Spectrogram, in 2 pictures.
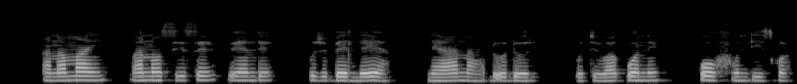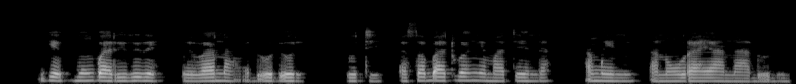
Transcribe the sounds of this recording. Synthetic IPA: anamai | ʋano̞sisekue̞nde̞ | kuʐibʱe̞ɮe̞ja | ne̞anaːɗo̞ɗo̞ɾi | kutiʋako̞ne̞ | kofundiswa | ŋɡe̞muɡwaɾirire̞we̞ʋanaʋa̰ɗo̞ɗo̞ɾi | kutiasaɓatwaŋɡe̞mate̞nda̰ː | mwe̞nia̰no̞uɾʔajaːnaːɗo̰ɗo̞ːri

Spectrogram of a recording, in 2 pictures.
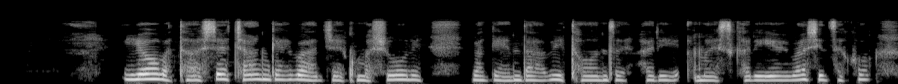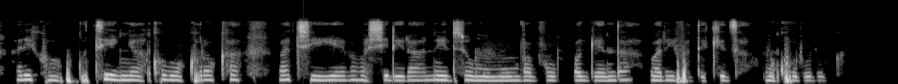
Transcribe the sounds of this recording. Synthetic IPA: ijo̞βatʰaːʃe̞t͡ʃaːŋɡe̞βad͡ʒe̞kʰumaʃuːɾeβaɡe̞ːndaβiːtʰo̞ːnze̞haɾiamaisi̥kʰaɾijeβaʃize̞kʰo̞haɾikʰo̞uɡ̥utʰiːɲakʰoβokʰoɾo̞kʰaβat͡ʃiːje̞βaβaʃiɾiɾaniːvjumumuːɱvavuβaɡe̞ːndaβaɾifadikʰizamukʰuɾuɾuɡ̥ḁ

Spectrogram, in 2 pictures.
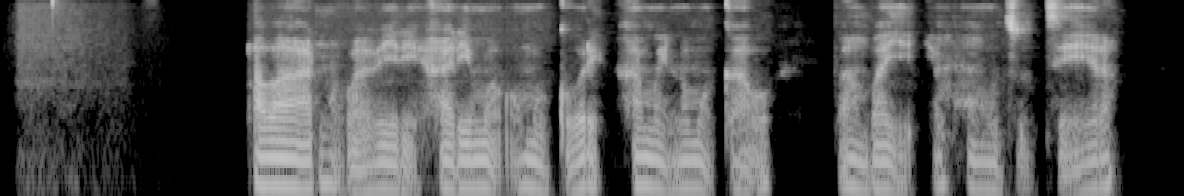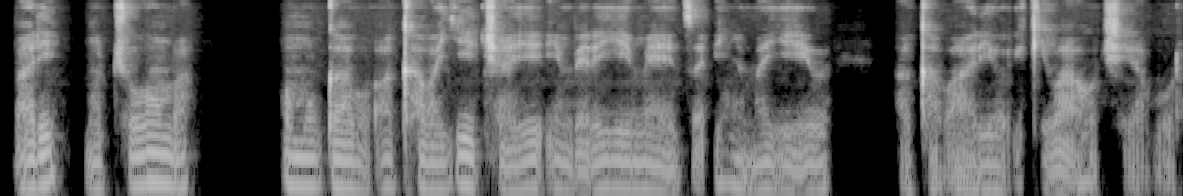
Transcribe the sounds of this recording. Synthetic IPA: aβan̥huβaβiɾḭhaɾimŋo̞̰ʔumuɡo̞ɾe̞hamŋe̞numuɡ̥aβo̞̰ | βaːmbaje̞̰im̥huːzṵtʰe̞ɾa | βaɾi | mut͡ʃuːmba | umuɡaβo̞̰ʔakʰaβajit͡ʃaje̞ʔimbe̞ɾe̞jime̞za̰ʔiɲumajiːwe̞ | hakʰaβa̰haɾijo̞̰ʔikʰiβa̰ho̞t͡ʃiɾa̰βṵɾa

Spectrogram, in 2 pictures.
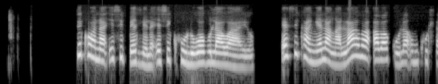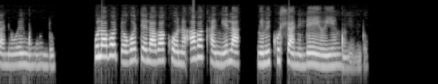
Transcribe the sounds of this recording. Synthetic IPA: sikʰɔnaʔisib̥ʱɛɮɛlaʔesikʰuluɣoβulawaːjɔ | esikʰaŋɛlaŋalaβaʔaβaɡ̥ʱulaum̩kʰuɬanɛwɛŋ͡ǃʱɔːndʱɔ | ɣulaβɔd̥ʱɔɣɔtʼɛlaβakʰɔnaʔaβakʰaŋɛla | ŋemikʰuɬanɛlɛjɔjɛŋ͡ǃʱɛ̰ːndʱɔ

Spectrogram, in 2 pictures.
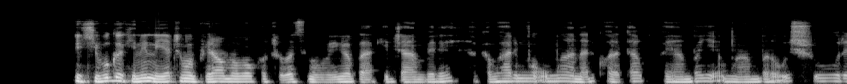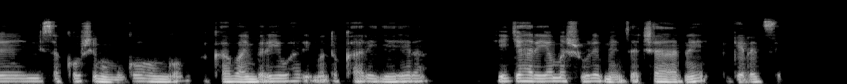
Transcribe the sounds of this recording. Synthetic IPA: ikʰiβuɡakininijat͡ʃumupiɾawamaβo̞ko̞t͡ʃuβat͡simuβuhiːŋɡab̚ɡaːkid͡ʒaːmbe̞ɾe̞hakʰaβaɦaɾimŋo̞̰ʔumŋaːnaːɾikʰo̞haɾataːɡukʰajaːmbaje̞̰ṵmŋaːmbaɾo̰wiʃuːɾe̞nisakʰoʃimumuɡo̞ːŋɡo̞̰hakʰaβaimbe̞ɾejuːβuɦaɾḭimo̰do̞kʰaɾijeːɾa | hiɟahaɾijomaʃuːɾe̞me̞ːza̰t͡ʃaːne̞aɡe̞ɾe̞t͡se̥

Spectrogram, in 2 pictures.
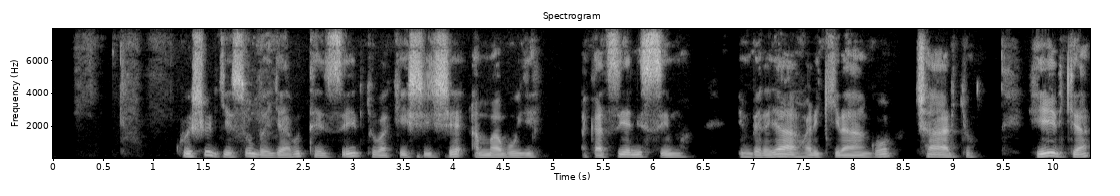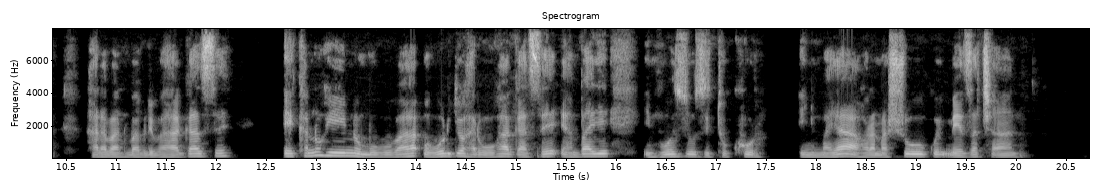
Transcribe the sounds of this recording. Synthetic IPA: kwiːʃuːɾiɾɟiːsuːmbaɾɟaβutʰe̞z̥iɾɟuːβakʰiʃid͡ʒe̞amaβuje | akaz̥ije̞nisima | imbe̞ɾe̞jaːho̞haɾikʰiɾaːŋɡo̞ | t͡ʃaːɾɟo̞ | hiɾɟa | haɾaːβaːnhuβaβiɾiβahaɡaze̞ː | kʰanoɦinommuβuɾɟo̞ɦaɾiuɦaɡaze̞jaːmbaje̞imhuːzuzitukʰuɾa | iɲumajaːho̞haɾamaʃuːɡwe̞me̞ːzat͡ʃaːne

